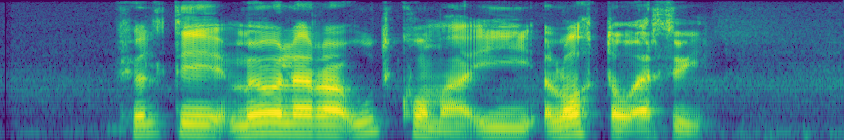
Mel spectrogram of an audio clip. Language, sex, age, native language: Icelandic, male, 30-39, Icelandic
